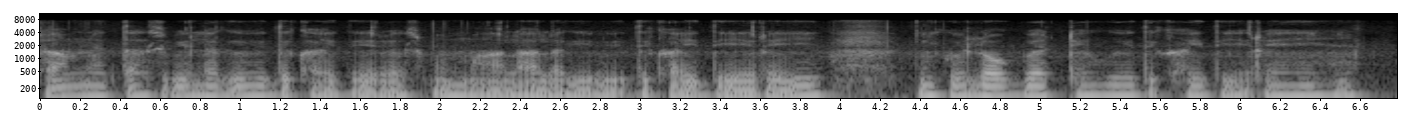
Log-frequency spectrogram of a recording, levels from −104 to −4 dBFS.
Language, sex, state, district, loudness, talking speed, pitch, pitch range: Hindi, male, Jharkhand, Jamtara, -42 LUFS, 205 wpm, 115 Hz, 105-120 Hz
